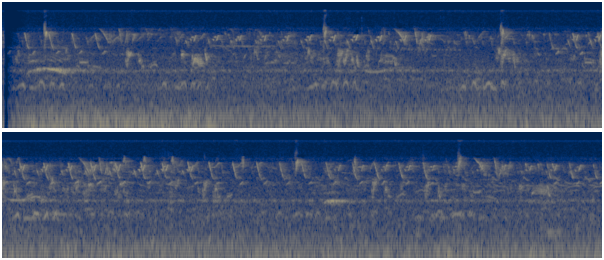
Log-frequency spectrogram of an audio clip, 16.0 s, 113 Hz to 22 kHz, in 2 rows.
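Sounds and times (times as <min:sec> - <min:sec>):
birds chirping: 0:00.0 - 0:16.0.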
